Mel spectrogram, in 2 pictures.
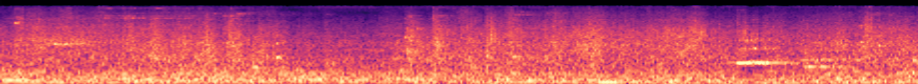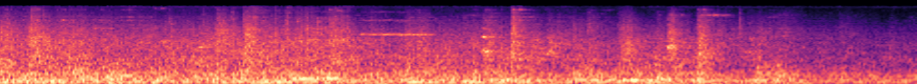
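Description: Train passing close by on the rails, wheels clattering over joints and points with a few brief squeals, the sound fading away near the end.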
